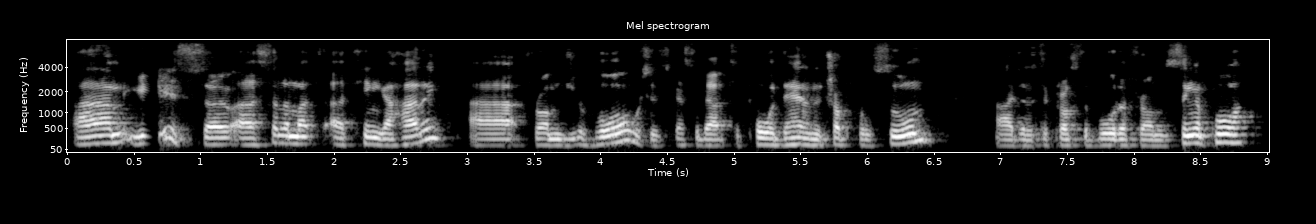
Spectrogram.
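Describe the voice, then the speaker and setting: A middle-aged New Zealand man presents a teaching webinar over a video call. He talks in a relaxed, unhurried way, full of fillers. The call audio is somewhat muffled. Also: mid-range voice.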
